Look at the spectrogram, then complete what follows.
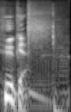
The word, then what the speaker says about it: hygge: a word in Danish, the Y's were pronounced like U's. Like hygge.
